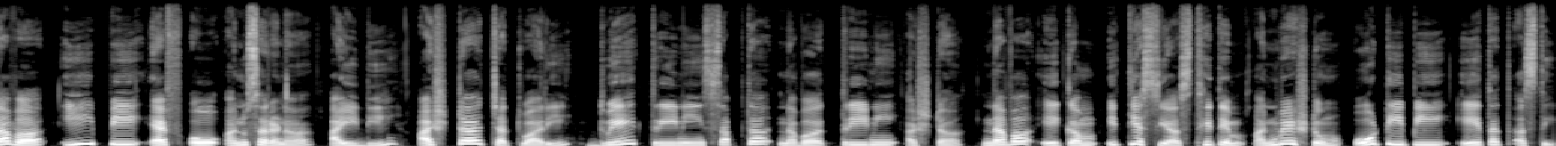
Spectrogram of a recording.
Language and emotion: Sanskrit, neutral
